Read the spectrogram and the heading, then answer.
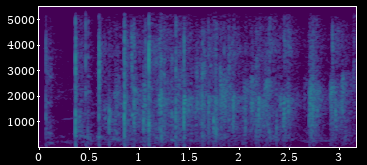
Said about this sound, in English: And you can clap when I'm done.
